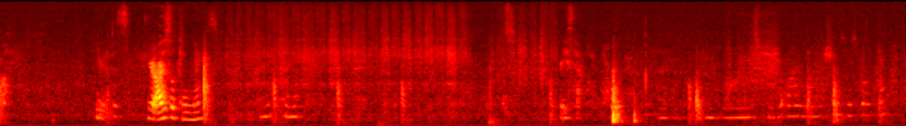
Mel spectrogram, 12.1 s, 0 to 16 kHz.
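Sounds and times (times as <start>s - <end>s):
eraser rubbing on chalkboard: 2.9s - 7.6s, 9.7s - 11.0s.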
